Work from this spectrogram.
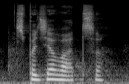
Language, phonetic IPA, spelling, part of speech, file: Belarusian, [spad͡zʲaˈvat͡sːa], спадзявацца, verb, Be-спадзявацца.ogg
- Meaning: to hope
